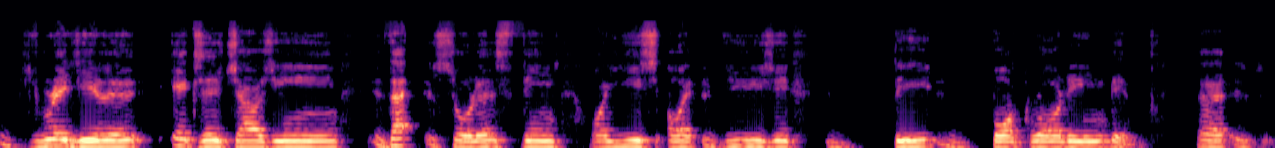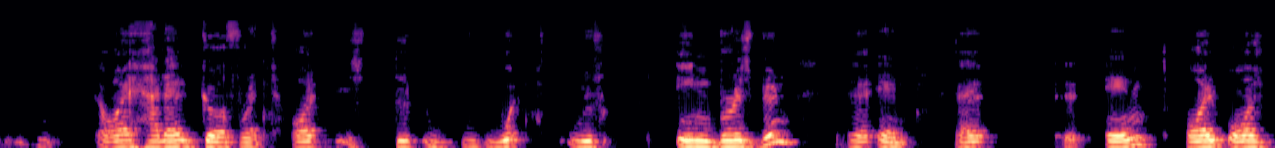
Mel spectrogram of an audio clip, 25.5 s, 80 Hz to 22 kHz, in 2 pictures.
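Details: Adult man with aphasia after a stroke 6 years earlier, hospitalized 6 months, reporting difficulty speaking and not reading since; aphasia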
